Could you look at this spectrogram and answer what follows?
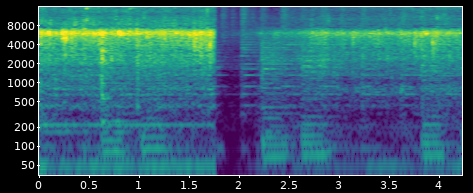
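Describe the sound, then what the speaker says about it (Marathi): Thinly sliced onion sautés in a pan with green chili and garlic, a steady close sizzle that drops out for a moment, as if the pan is stirred or lifted, then resumes. "हा कांदा देखील आपल्याला चांगला हलक्या सोनेरी रंगावरती परतून घ्यायचा आहे"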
